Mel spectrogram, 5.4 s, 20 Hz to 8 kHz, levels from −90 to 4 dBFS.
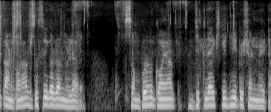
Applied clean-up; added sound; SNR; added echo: neural mask model Resemble Enhance denoiser.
